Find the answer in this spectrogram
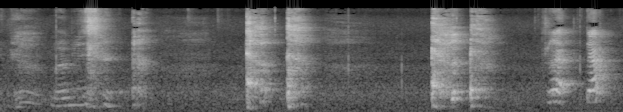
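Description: A person coughing: two coughs a little before halfway, then a quick run of about three more a second and a half later.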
